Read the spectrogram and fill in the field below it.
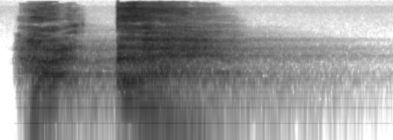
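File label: horse mount adult, English; Warframe; Duviri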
